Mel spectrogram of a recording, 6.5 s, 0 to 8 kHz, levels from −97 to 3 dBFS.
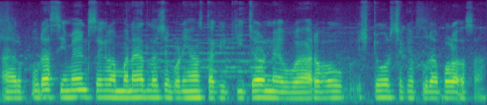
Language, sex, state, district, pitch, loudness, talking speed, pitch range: Maithili, male, Bihar, Begusarai, 145 Hz, -17 LUFS, 195 wpm, 140-150 Hz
